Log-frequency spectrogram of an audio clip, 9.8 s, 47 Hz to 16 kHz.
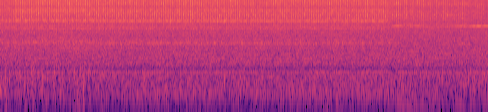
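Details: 2018 Ford Expedition petrol engine at cold start: fast, light ticking over its steady idle hum.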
